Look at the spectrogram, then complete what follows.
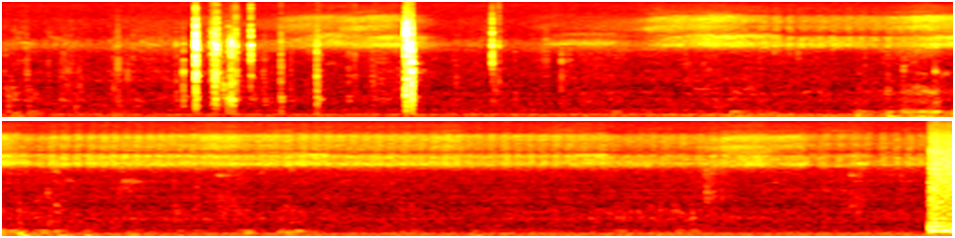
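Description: Woodland insects buzzing in high steady bands, with a few sharp clicks or snaps a second or two in. A loud drum roll begins right at the end.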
